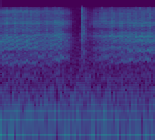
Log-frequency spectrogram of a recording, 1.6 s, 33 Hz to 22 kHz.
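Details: VEX 393 high-strength 2-wire motor, gear train turned by hand. Fine, high-pitched whirring of small gears, smooth and free with no grinding or skipping; the gears are good.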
